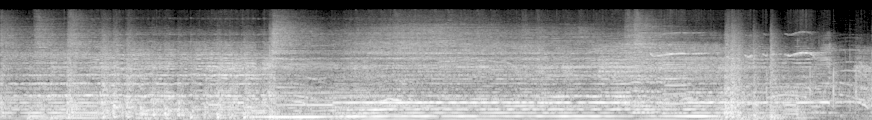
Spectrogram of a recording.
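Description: Live rock band with electric guitars, saxophone and drums playing the end of a song, settling into a long held final chord about five seconds in that stops near the end.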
